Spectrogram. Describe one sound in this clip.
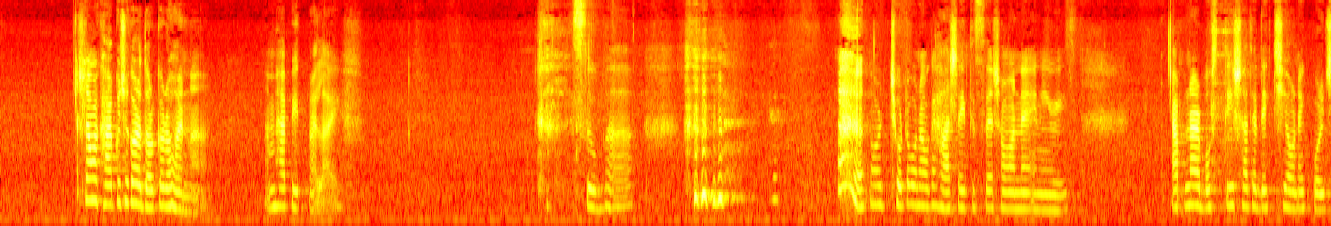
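A young woman talks casually close to the microphone, with pauses.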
